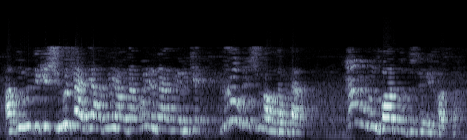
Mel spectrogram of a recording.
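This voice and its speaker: A woman's voice: a little high, animated, close to an everyday voice. An actress playing an embittered middle-aged mother who lashes out with scorn, in a radio drama. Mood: scornful. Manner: bitter, scornful outbursts. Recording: echoey, distant, dull lo-fi sound.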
